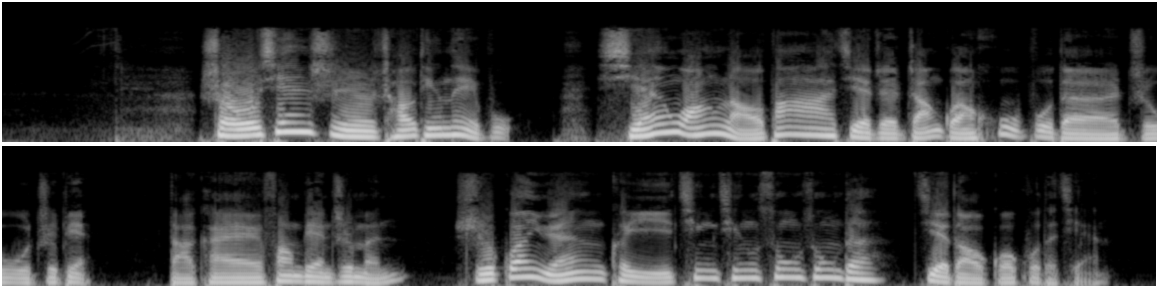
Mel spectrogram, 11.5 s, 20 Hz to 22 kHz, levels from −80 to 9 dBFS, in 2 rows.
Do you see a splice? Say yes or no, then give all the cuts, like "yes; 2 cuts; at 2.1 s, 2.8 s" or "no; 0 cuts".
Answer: no; 0 cuts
